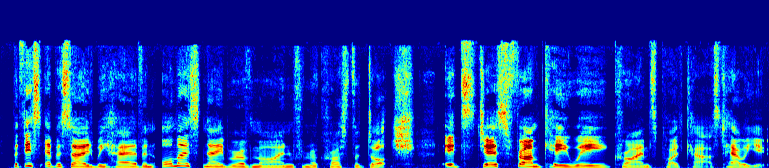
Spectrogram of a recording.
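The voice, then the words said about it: Put-on New Zealand accent. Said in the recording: “How was my Kiwi accent? ... Average.”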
